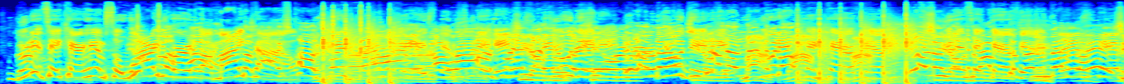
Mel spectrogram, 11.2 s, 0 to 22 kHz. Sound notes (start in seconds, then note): 2.9 all arguing; 5.4 arguing; 7.9 banging gavel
